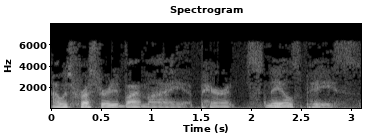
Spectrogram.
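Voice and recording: A passage is read aloud naturally, with pitch that varies in an ordinary way.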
